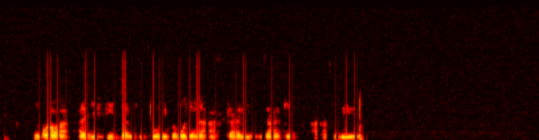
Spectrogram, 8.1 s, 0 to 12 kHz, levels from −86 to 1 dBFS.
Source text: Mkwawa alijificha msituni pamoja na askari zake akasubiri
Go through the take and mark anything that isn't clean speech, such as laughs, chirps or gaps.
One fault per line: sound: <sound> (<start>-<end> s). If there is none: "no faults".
no faults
